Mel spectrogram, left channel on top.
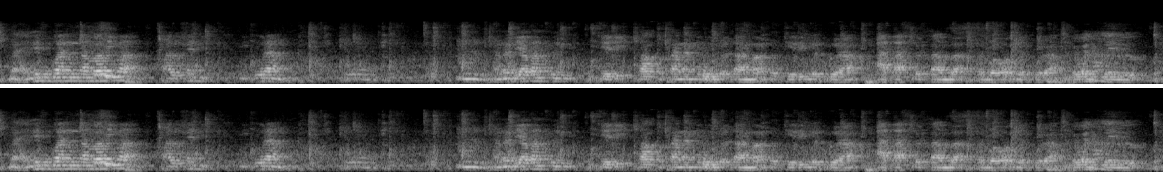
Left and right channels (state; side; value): identical; both; correlation 1.00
